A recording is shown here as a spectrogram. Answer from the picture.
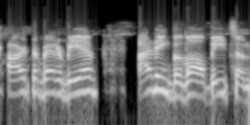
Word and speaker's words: Beterbiev: But just throwing, I don't think fighting elite fighters like David Benavidez and Arthur Beterbiev, how you pronounce his name? Beterbiev.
